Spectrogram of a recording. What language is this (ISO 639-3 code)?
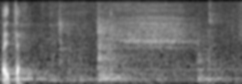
est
